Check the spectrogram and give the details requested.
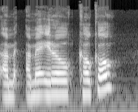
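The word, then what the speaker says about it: Ame-iro Cocoa: Ameiro Koko. Am I pronouncing that correctly? – That's pretty good.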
